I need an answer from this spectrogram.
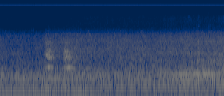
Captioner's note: dog barking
